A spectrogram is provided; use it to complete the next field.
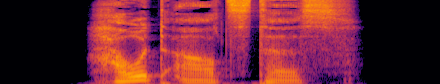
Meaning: genitive singular of Hautarzt
- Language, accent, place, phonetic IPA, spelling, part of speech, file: German, Germany, Berlin, [ˈhaʊ̯tʔaːɐ̯t͡stəs], Hautarztes, noun, De-Hautarztes.ogg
